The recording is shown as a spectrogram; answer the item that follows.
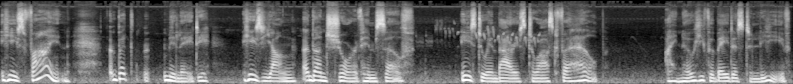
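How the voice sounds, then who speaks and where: A loyal lady-in-waiting, hesitant and worried, slow, darkish tone. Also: deep voice, dark tone, a little hiss or hum. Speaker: game character. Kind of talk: game cutscene voice acting.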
